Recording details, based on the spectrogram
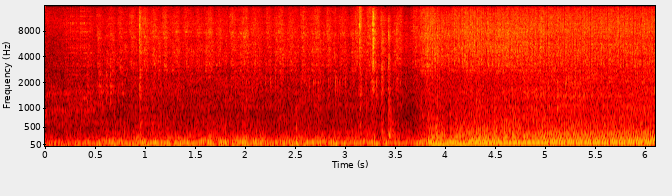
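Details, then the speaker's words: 1973 Dodge Dart Swinger V8, test drive in second gear at about 40 mph, only at a certain part-throttle position: tinny rattle/whine over deep drone from bell housing area, found to be a bent bell housing dust shield. "now right there second gear at about 40 miles an hour seems to do it badly yeah right there real bad hope you can hear that it's only under a certain throttle position"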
